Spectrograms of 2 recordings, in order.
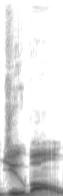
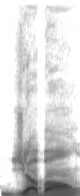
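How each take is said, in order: First: "Jubal" with a long oo, Joo-bal. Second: "Jubal" with a short uh sound, Juh-bal. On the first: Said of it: "Jubal with a U". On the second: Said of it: "Jubal with an A". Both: Shown as a demonstration.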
